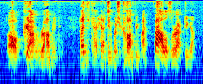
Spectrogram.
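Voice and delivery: breathy, campy heroic voice. Giving it a try, addressing Robin in an Adam West impression. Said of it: "I'm gonna give it a try".

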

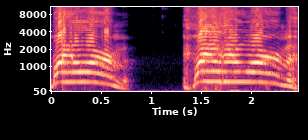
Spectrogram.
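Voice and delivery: very high, shrill, loud screaming cries. Describing a Sharknado victim heard in the background; imitating someone screaming. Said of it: "And he's just screaming about".

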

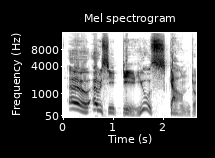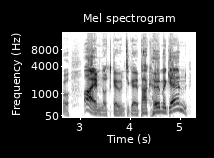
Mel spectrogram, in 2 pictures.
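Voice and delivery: different put-on comic voice. Answering the nagging ocd voice, in a put-on voice. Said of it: "you can respond to it with this voice".

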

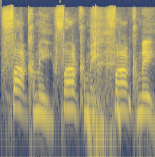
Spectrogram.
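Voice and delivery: shrill, very high, drawn-out screaming. Retelling a woman standing on chairs behind the speaker, retelling a woman screaming. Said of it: "And she's screaming".

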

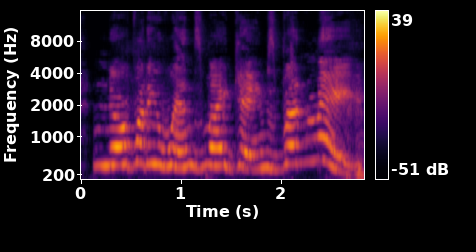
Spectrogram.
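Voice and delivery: ear-splitting, shrill, very loud screech. Narrating a story, voicing a character in a full-on tantrum: screeching. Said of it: "he screeches".

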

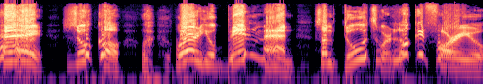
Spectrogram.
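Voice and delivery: put-on wild old man voice. Parodying a scene, voicing Uncle Iroh talking to Zuko, Uncle Iroh in crazy grandpa voice. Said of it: "the voice that I used for the crazy grandpa".

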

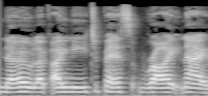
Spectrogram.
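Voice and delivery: ordinary talk

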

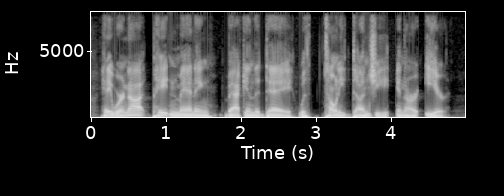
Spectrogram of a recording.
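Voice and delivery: ordinary delivery

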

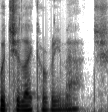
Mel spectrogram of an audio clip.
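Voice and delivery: hushed, creepy, quiet little murmuring voice. Retelling how a character asks for a rematch: Anna's quiet creepy little voice. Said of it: "really quietly".

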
